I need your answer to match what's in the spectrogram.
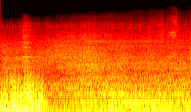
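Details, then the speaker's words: PTAC packaged terminal air conditioner on cooling, after being screwed down to cure vibration, fan switched from low to high speed: steady even whoosh and rumble of airflow, no rattles or scraping; normal fan operation on high speed. "let's test the fan speeds low speed okay put it to high speed okay definitely switched"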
